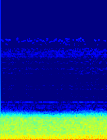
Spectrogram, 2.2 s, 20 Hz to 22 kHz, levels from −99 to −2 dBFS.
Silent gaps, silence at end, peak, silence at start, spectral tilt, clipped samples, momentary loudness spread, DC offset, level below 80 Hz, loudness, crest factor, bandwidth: none; 0 s; -6 dBFS; 0 s; -9.5 dB/octave; under 0.1%; 3 LU; under 0.1%; -22 dBFS; -27 LUFS; 12 dB; 4.3 kHz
